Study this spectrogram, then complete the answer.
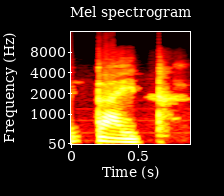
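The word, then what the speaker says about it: tight: नाइट पढ़ेंगे ठीक है यहां भी आई के बाद जी एस टी इसी जीएस को हम छुपा देंगे तो इस टी का उच्चारण करेंगे तो इस वर्ड को हम पढ़ेंगे टाइट।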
